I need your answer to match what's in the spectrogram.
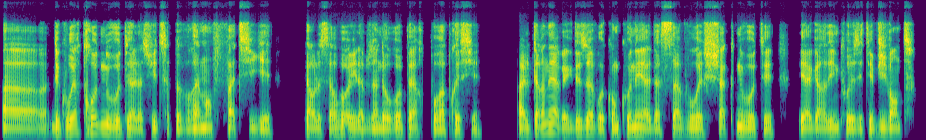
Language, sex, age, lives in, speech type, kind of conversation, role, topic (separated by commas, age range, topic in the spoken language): French, male, 25-29, France, read, expert-assistant, expert, Comment mieux profiter de ses envies culturelles sans se laisser submerger ?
